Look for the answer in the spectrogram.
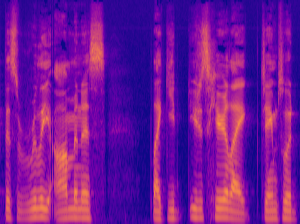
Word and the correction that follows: James Woods: talking. James Woods. Gosh, I can't say his name. James Woods talking over the wedding.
